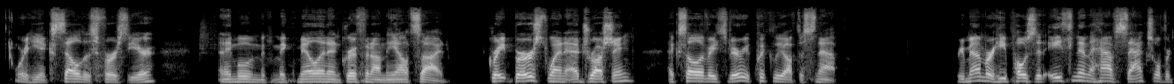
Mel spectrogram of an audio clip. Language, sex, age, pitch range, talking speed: English, male, 30-49, 120-150 Hz, 180 wpm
